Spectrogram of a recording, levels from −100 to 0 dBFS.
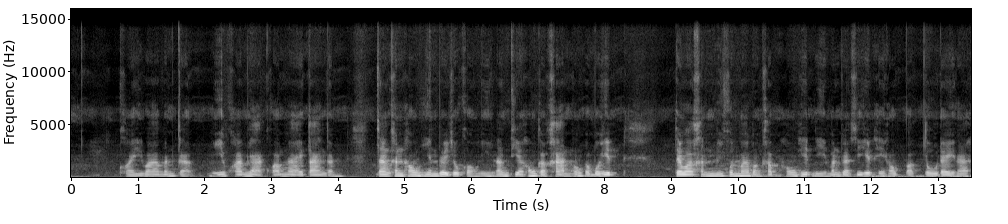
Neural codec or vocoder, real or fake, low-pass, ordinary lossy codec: codec, 44.1 kHz, 7.8 kbps, Pupu-Codec; fake; 14.4 kHz; none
